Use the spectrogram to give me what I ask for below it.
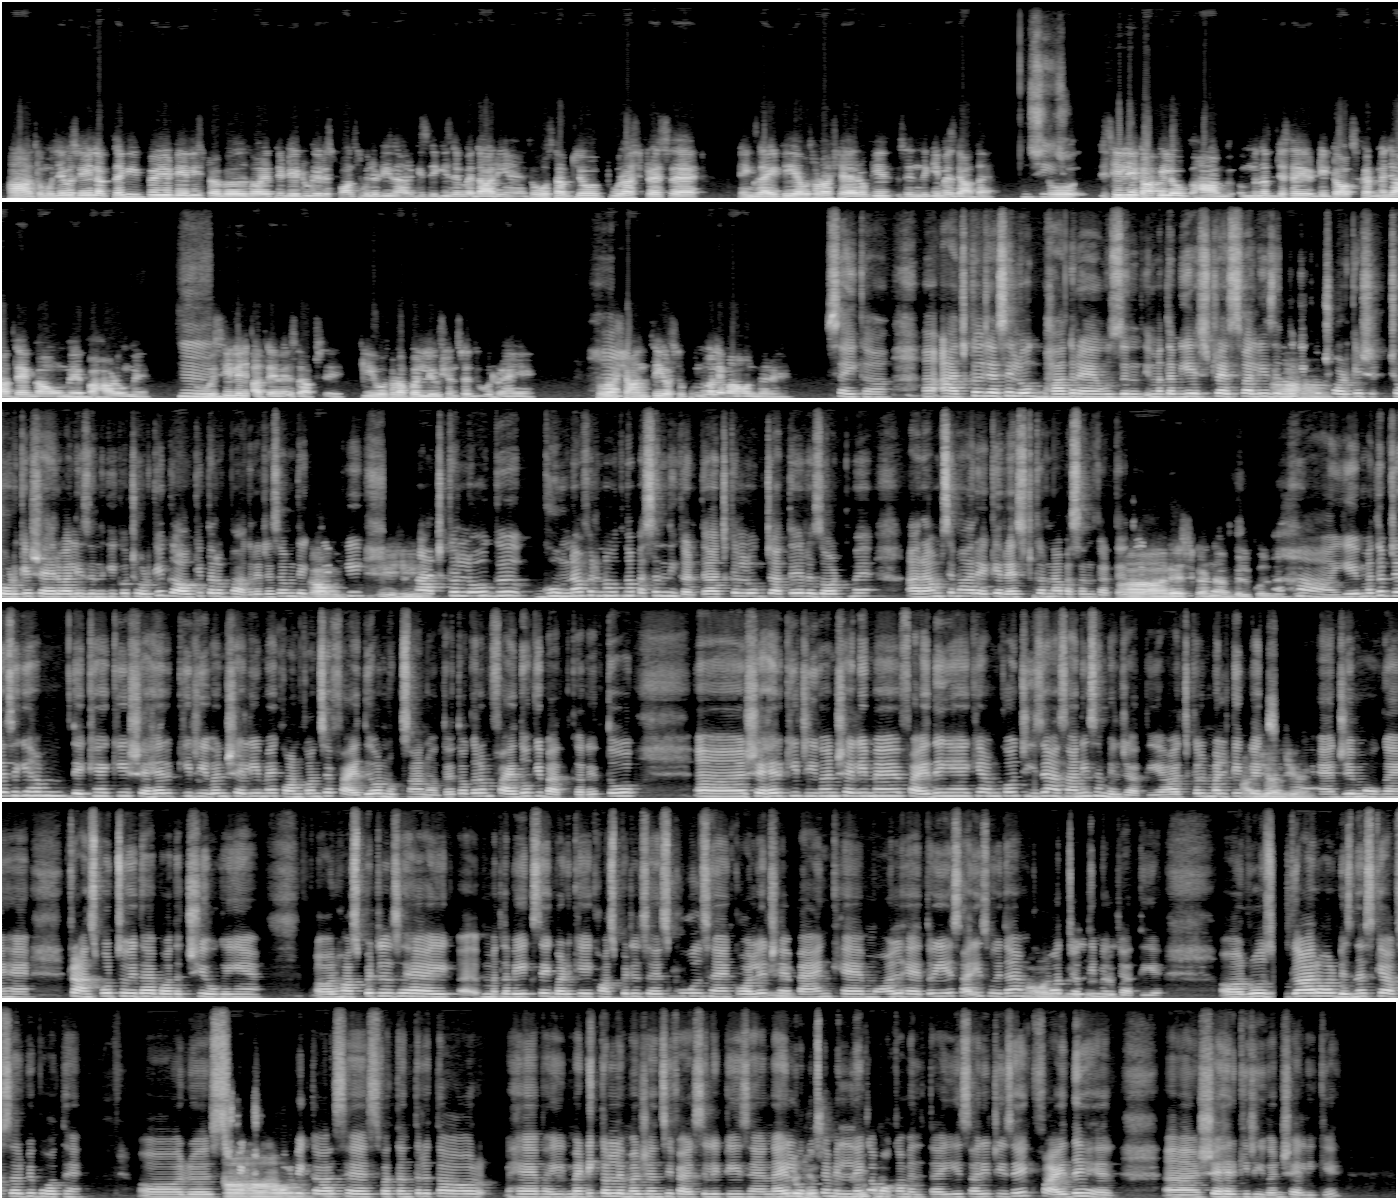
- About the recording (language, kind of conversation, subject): Hindi, unstructured, आप शहर में रहना पसंद करेंगे या गाँव में रहना?
- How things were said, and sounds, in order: in English: "डेली स्ट्रगल्स"; in English: "डे टू डे रिस्पॉन्सिबिलिटीज़"; in English: "स्ट्रेस"; in English: "एंग्जायटी"; static; distorted speech; in English: "पोल्यूशन"; in English: "स्ट्रेस"; in English: "रेस्ट"; in English: "रेस्ट"; other background noise; background speech; in English: "ट्रांसपोर्ट"; in English: "हॉस्पिटल्स"; other noise; in English: "हॉस्पिटल्स"; in English: "स्कूल्स"; in English: "फैसिलिटीज़"; unintelligible speech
